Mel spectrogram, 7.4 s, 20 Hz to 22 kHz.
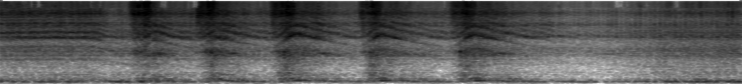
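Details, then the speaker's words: Holden HQ with a small-block Chevy V8 after the carburetor was replaced for a misfire: steady, even idle with clean throttle blips that rise and settle smoothly; running rich at idle since covering the intake doesn't drop rpm; normal idle. "I know is running um nice and Rich at idle because if I cover the intake the engine RPM is not dropping"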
